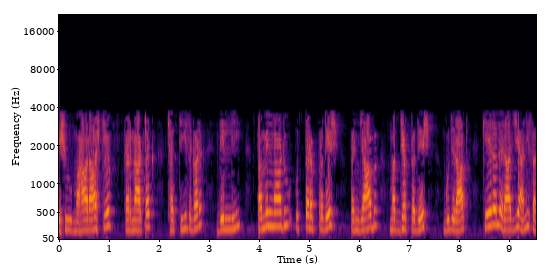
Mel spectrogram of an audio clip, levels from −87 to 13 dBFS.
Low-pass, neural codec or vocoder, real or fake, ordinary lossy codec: 3.6 kHz; none; real; AAC, 32 kbps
